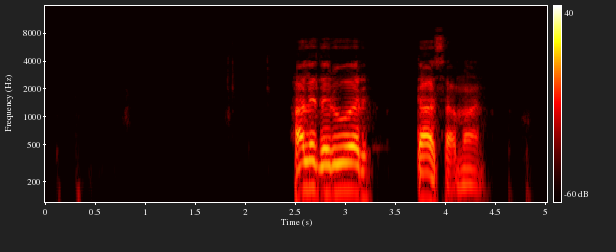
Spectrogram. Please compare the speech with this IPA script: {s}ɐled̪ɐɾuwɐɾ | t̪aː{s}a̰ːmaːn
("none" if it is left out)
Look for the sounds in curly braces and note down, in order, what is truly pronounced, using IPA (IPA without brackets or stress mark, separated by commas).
h, s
